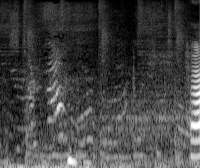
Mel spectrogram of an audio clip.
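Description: Faint, indistinct child's voice murmuring, with a loud sung note from children starting right at the end.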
